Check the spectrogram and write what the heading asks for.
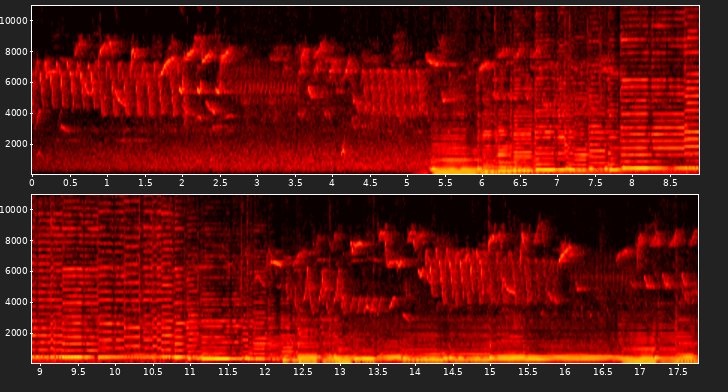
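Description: Birds chirp and twitter in a woodland setting over a soft wash of ambience. After a few seconds, sustained melodic music comes in and the birdsong carries on faintly above it.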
